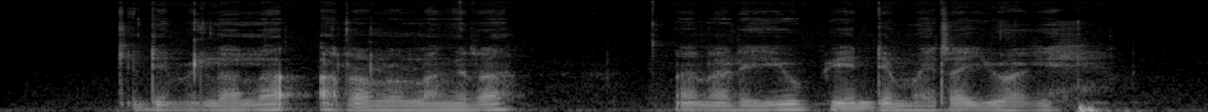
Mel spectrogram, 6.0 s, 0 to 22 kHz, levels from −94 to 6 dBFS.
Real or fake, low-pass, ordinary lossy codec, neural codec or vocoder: real; none; none; none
